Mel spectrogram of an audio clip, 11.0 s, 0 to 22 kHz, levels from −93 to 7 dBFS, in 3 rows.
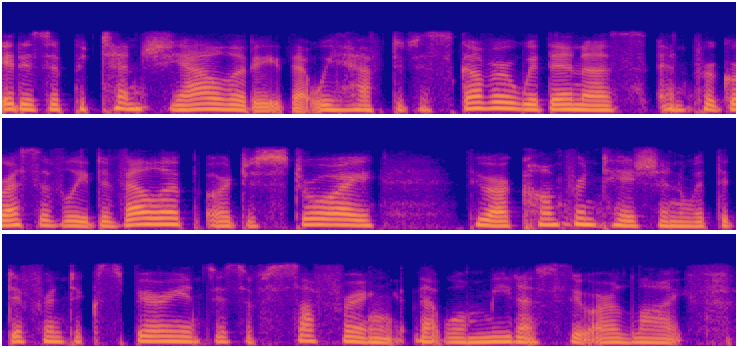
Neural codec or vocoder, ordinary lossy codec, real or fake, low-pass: none; Opus, 32 kbps; real; 7.2 kHz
